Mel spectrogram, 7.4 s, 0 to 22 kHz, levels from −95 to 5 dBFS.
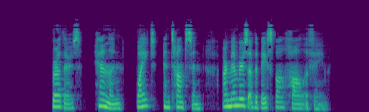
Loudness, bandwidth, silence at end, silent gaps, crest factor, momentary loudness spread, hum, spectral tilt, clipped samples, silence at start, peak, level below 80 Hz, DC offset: -23 LUFS; 9.2 kHz; 0.9 s; 1.73-1.86 s, 2.56-2.71 s; 18 dB; 13 LU; none; -4 dB/octave; under 0.1%; 1.05 s; -6 dBFS; -70 dBFS; under 0.1%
